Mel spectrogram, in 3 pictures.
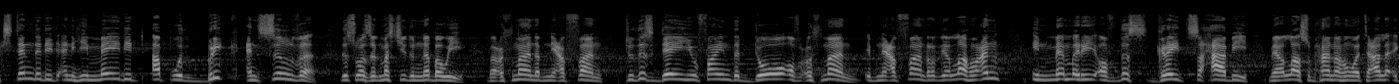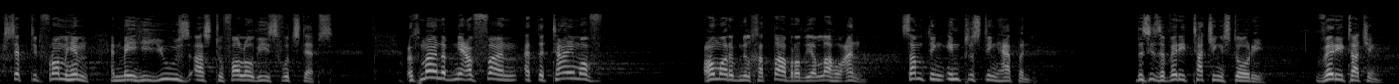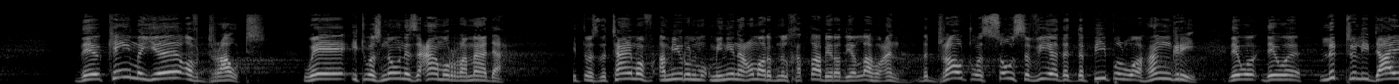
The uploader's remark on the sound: Delivered at Tuanku Mizan Zainal Abidin Musjid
